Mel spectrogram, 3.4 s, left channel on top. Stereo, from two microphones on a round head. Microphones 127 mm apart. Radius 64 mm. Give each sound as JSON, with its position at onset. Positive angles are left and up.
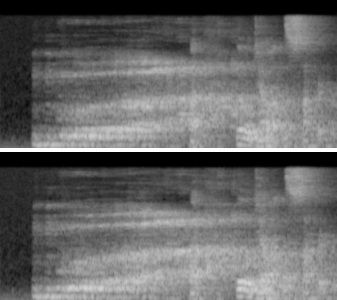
{"t": 0.3, "sound": "laughter", "side_deg": 70, "distance_m": 1.9}
{"t": 1.9, "sound": "a man speaking", "side_deg": 45, "distance_m": 1.0}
